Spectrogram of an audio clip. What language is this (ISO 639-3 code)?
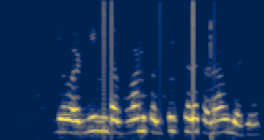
pus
